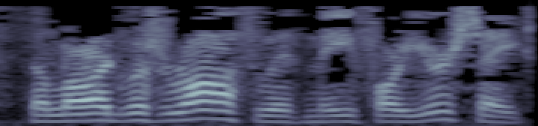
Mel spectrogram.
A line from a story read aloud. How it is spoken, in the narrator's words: he said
